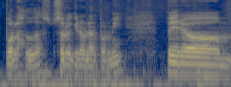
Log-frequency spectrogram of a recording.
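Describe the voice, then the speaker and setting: A man at a moderate pace, with audible room echo. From Argentina, outside Buenos Aires. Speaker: Lindy Hop dancer and teacher. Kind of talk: casual interview chat.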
